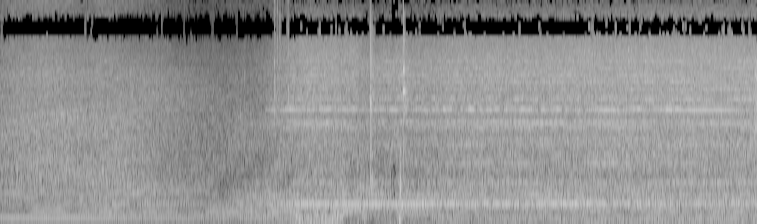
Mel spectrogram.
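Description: Natural gas generator engine running with a steady low hum. About halfway through, after a knock, this gives way to the louder, higher steady whirr of air-cooled Bitcoin mining machines' fans running inside the container.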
